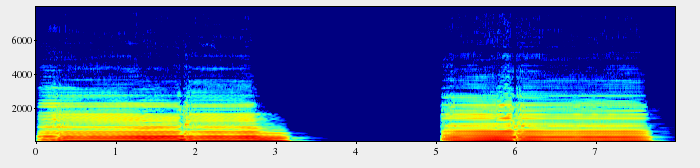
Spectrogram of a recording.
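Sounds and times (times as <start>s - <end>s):
Celtic cello music: 0.0s - 3.2s, 5.1s - 7.7s.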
